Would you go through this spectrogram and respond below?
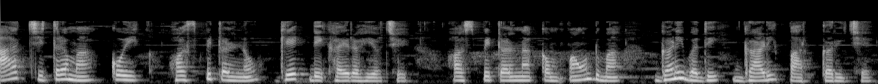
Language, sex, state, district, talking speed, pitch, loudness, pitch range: Gujarati, female, Gujarat, Valsad, 130 wpm, 185 Hz, -17 LUFS, 170-205 Hz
